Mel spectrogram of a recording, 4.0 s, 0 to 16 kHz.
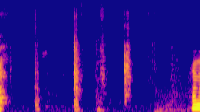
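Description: An HP 14-dq0052dx laptop being turned over and handled on a desk: four short, light knocks and clicks spread out over a few seconds.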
